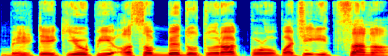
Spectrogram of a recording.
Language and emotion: Goan Konkani, angry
